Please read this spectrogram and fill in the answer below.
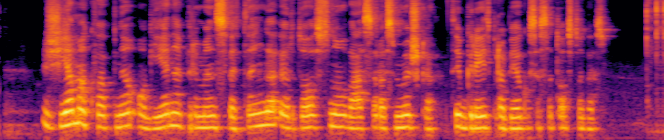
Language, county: Lithuanian, Tauragė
